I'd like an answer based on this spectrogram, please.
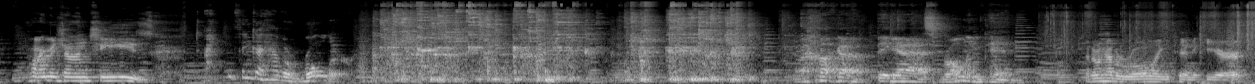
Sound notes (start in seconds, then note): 3.6 clanking; 6.3 laughing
